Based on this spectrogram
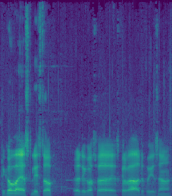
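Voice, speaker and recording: A man's voice: low-pitched, fairly even intonation, bright, forceful tone, a little hiss or hum. A young man streaming a game live, reading dialogue aloud, swearing and laughing as he plays. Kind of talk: casual live game commentary.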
